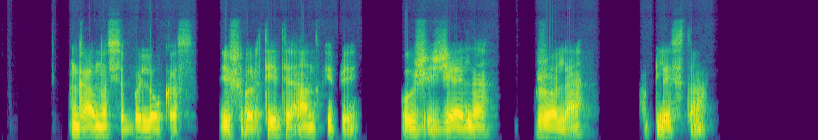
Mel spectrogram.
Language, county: Lithuanian, Vilnius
